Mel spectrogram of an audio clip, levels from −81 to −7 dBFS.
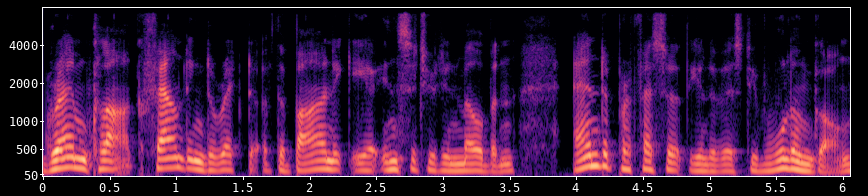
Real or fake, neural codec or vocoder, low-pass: real; none; 7.2 kHz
